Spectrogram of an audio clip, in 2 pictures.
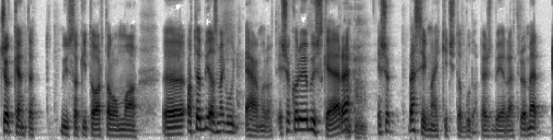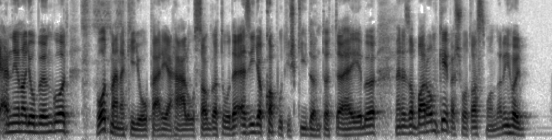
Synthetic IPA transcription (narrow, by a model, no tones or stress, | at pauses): t͡ʃø̞kːɛnt̪ɛt̪myːsɒkit̪ɒrt̪ɒlo̞mːɒløːɒt̪ø̞bːiɒzmɛɡuːɟɛlmɒ̰ɾɒ̰t̪ːḛːʃɒkːo̞ɾøːbyskɛɛrːɛeːʃɒk | bɛseːlyŋkmaːɾɛc̚kit͡ʃi̥t̪ɒbud̪ɒpɛʒd̪̚beːrlɛt̪ɾøːlmɛɾɛnːeːlnɒɟo̞bːøŋɡʋo̞lt̪ʋo̞lt̪maːrnɛkijoːpaːɾiɛnɦa̰ːloːsɒɡːɒt̪oːd̪ɛʔɛziːɟɒkɒput̪iʃkid̪ø̞nt̪øt̪ːɛɒɦɛjeːbøːlmɛɾɛzɒbɒɾo̞mkeːpɛʃʋo̞lt̪ɒst̪mo̞nd̪ɒniɦo̞ɟ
